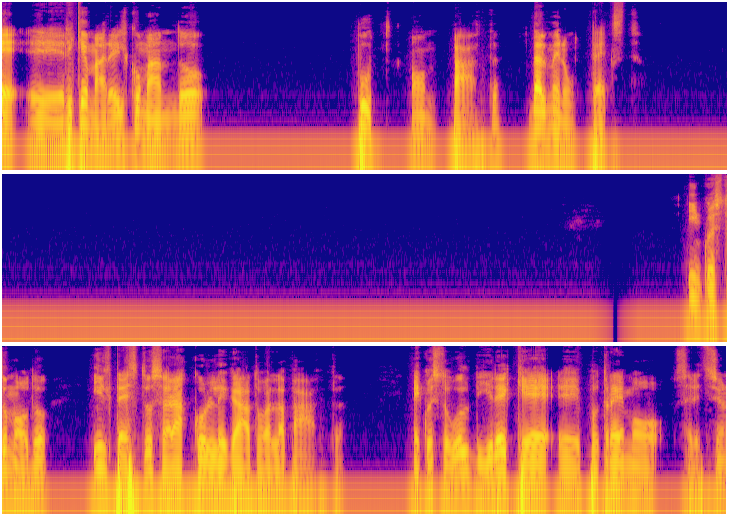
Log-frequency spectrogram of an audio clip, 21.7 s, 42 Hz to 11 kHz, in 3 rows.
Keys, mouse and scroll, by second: 2.1 click, 6.5 click, 12.1 click, 20.6 click.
